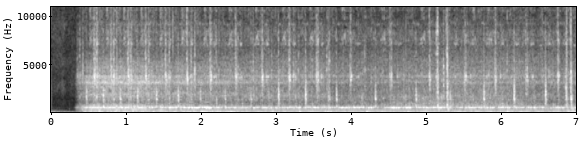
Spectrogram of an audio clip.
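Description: A sewing machine stitches across the bottom edge of a robe's folded binding, running as one steady, even mechanical hum with a fine rapid needle patter throughout.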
